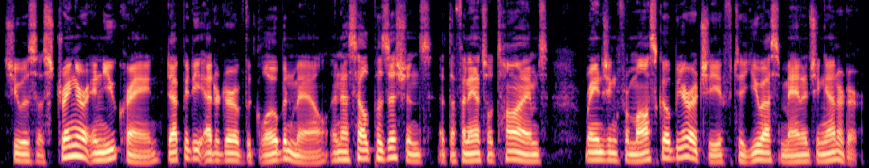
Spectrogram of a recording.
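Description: Deep voiced guy interviewing a guest, a bit far from the mic, dead dry room. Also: lively intonation, brisk, no room sound. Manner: reads a scripted introduction, then asks warm, personal questions. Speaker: podcast host.

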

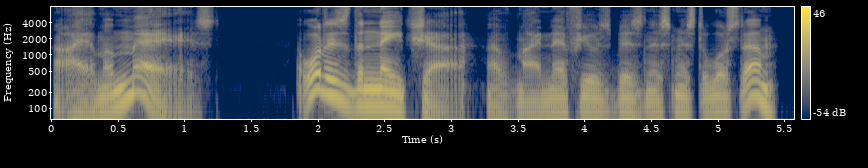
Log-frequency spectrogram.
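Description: A man reading an audiobook voices a fussy, stingy elderly duke, slow and gloomy in manner. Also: a bass voice, huge pitch swings, creaky, no room sound, clean studio sound, pitched below the performer's own voice, full character voice. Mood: disapproving. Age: older. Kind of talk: audiobook character voice.

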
